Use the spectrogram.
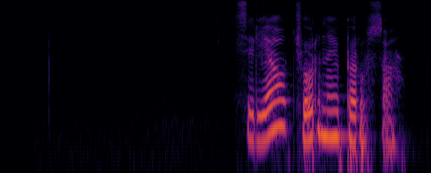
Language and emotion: Russian, neutral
